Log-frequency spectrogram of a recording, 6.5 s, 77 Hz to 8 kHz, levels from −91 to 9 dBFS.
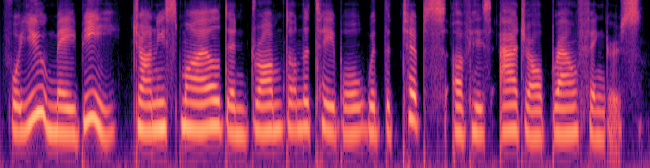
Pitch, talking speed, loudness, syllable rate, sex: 225 Hz, 175 wpm, -15 LUFS, 4.3 syllables/s, female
